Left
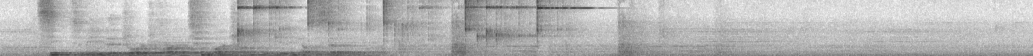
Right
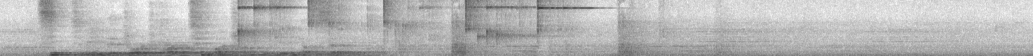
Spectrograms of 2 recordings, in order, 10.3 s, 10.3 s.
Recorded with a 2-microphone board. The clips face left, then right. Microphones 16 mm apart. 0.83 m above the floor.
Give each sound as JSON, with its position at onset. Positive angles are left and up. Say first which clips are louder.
{"t": 0.3, "sound": "a man speaking", "louder": "even", "side_deg": 70, "distance_m": 2.5}
{"t": 2.4, "sound": "a clink", "louder": "left 1 dB", "side_deg": 85, "distance_m": 2.5}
